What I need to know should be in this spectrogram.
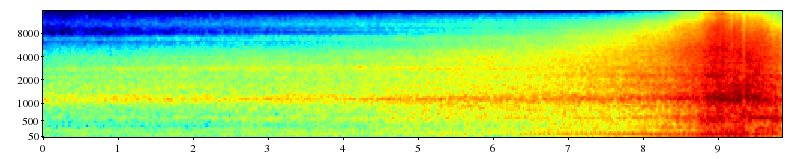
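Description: A train rumbles closer and roars past close by.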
